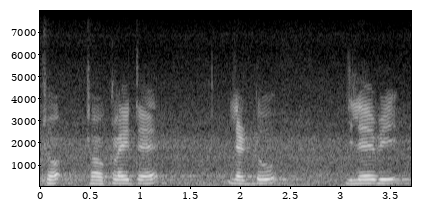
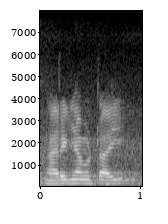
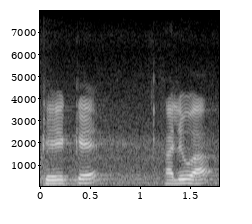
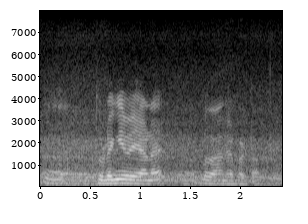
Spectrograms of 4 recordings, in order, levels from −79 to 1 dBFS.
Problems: constant background noise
